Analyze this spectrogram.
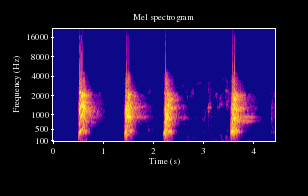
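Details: German Shepherd dog barking at people outside: four loud, sharp, deep barks, each a short burst, spaced about a second apart, with faint soft sounds between them.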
